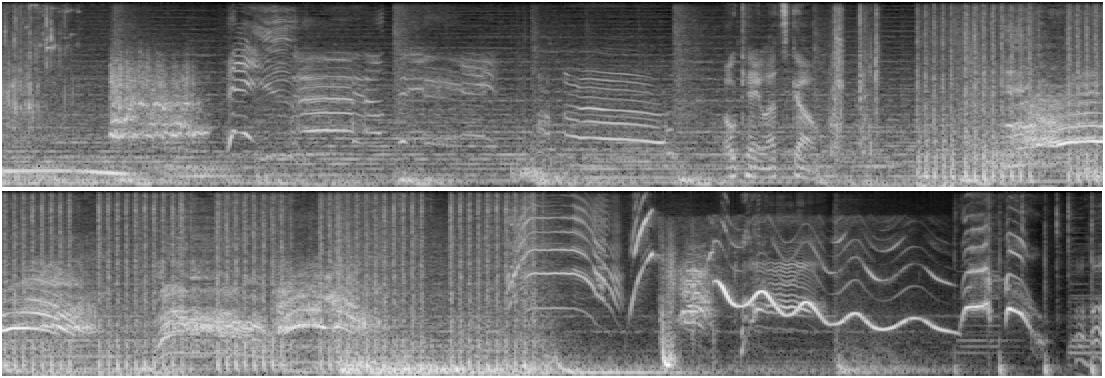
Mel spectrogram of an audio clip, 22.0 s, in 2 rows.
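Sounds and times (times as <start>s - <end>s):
machine-gun firing: 9.1s - 16.4s
rising and falling cries: 10.0s - 14.8s, 16.0s - 21.4s.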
